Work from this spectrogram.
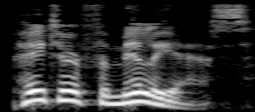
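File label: "paterfamilias", British English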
